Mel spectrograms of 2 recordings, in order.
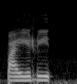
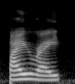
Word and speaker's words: pyrite: niyo ng bracelet ito yung pirate pyrite sorry pyrite yung iba pronunciation pirate pyrite Okay 1,980 each may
